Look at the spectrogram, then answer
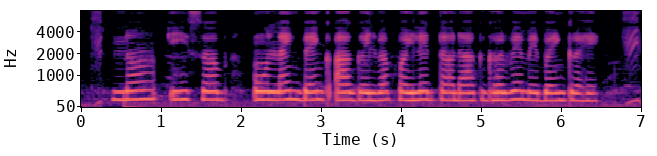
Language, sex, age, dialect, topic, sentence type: Bhojpuri, female, 18-24, Northern, banking, statement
